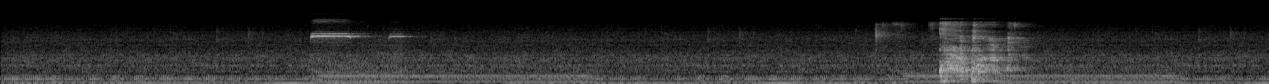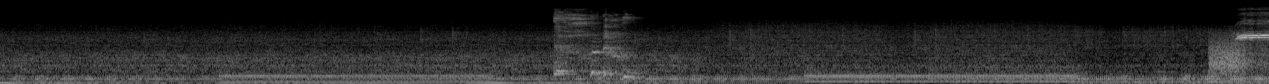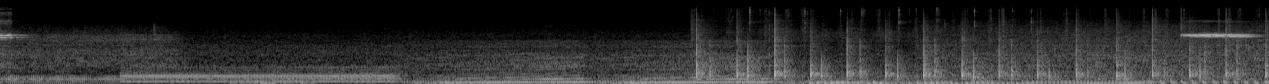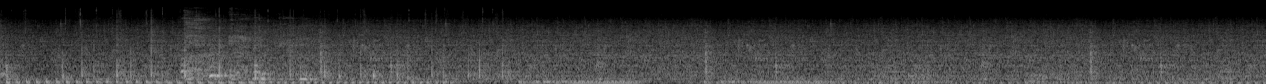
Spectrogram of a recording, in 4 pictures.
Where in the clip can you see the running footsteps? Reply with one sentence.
You can hear the running footsteps from 32.2 to 43.1 s.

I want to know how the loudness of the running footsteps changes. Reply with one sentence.
The volume of the running footsteps goes down.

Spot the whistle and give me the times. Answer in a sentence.
The whistle can be heard from 3.1 to 4.0 s, from 24.8 to 25.5 s and from 37.1 to 38.0 s.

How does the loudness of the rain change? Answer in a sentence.
The volume of the rain goes up.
